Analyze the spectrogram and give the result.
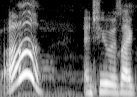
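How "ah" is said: sudden high startled scream; short high startled cry; startled shriek. Retold or imitated. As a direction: yelp at the sight of the frog. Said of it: "I was like".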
